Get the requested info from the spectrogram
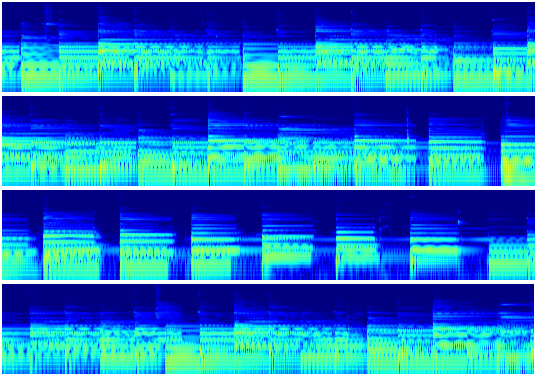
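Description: Acoustic guitar fingerpicked slowly, an even pattern of bass notes and picked upper strings letting chords ring. In the middle stretch the notes are cut off with short gaps between them.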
